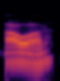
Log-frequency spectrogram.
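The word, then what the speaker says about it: hour: বন্ধুরা, এখানে কিন্তু আওয়ারের মধ্যে এইচ রয়েছে, কিন্তু এখানে ওর উচ্চারণ হয়েছে। তারপরে অনেস্টের মধ্যে এইচ রয়েছে, এখানেও ওর উচ্চারণ হয়েছে। এইচ দুটো কিন্তু এখানে সাইলেন্ট রয়েছে।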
